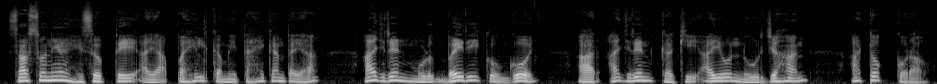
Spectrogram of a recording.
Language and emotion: Santali, neutral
